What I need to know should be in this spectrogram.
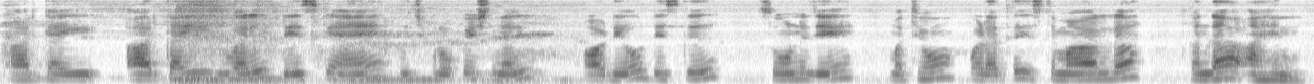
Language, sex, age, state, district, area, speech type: Sindhi, female, 60+, Delhi, South Delhi, urban, read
